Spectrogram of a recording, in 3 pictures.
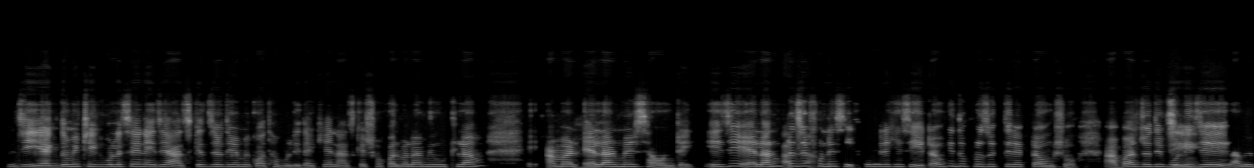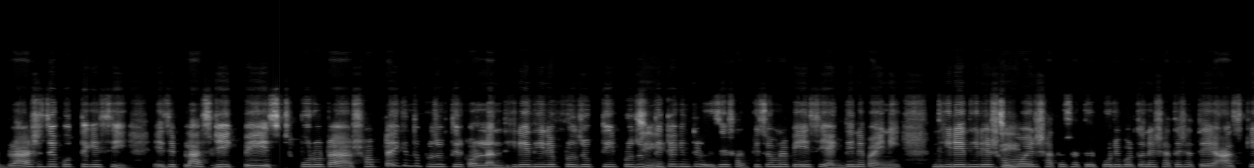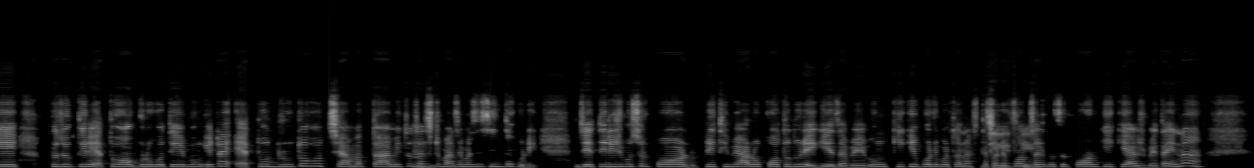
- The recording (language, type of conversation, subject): Bengali, unstructured, আপনি প্রযুক্তি ব্যবহার করে কীভাবে আপনার জীবনকে আরও সুখী করেন?
- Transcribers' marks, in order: static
